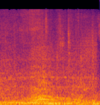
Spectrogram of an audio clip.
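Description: A car engine revving over a deep low rumble. Its pitch rises and then falls about a second in.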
